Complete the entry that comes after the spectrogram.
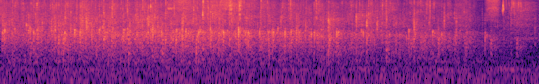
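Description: Steady applause from an audience fills the whole stretch, a dense wash of many hands clapping at even volume, fading slightly near the end with no voices over it.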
